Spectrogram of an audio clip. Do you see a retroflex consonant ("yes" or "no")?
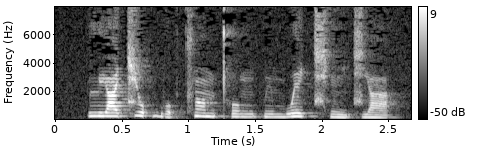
no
